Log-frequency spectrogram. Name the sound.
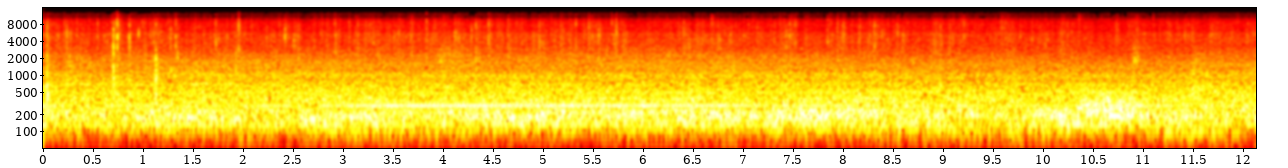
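heavy rain and wind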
